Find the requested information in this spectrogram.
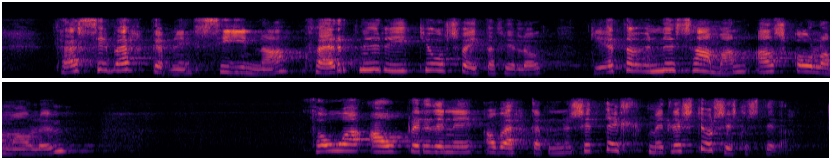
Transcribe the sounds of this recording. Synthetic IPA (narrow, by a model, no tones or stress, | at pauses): θɛsːɪvɛr̥kɛpnɪsiːnakʰvɛɾt̪nɪɾiːcɪɔɣsveːjt̪afjɛːlœɣcɛːt̪aʏnːɪðsaːmanaðskoːwlamaːwlʏm | θoːwaʔaːwpɪɾðɪnːɪawvɛr̥kɛpnɪnʏsɛɾt̪ejl̥t̪mɪt̪lɪst̪jowɾ̥sɪst̪ʏst̪iːɣa̰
